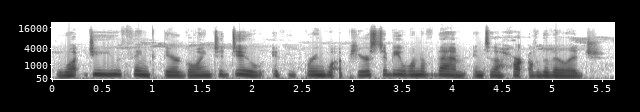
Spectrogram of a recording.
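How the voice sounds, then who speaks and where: A woman's voice: medium pitch, fairly even intonation, a little fast, dark tone, close to an everyday voice. Woman playing an earnest, wary village woman. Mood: urgent, cautioning. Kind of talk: audio drama dialogue.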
